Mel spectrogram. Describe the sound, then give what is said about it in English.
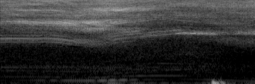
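A steady, high-pitched electric whine from a small remote control toy helicopter's rotor hums continuously, with a low rumble underneath and a brief soft thump near the end. “I also like the helicopters. I'm still a big fan of those.”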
